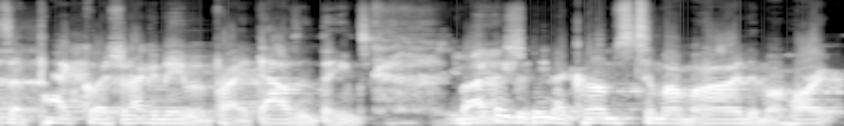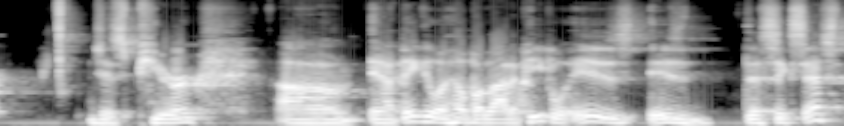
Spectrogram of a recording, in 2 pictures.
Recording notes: discuss via phone call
